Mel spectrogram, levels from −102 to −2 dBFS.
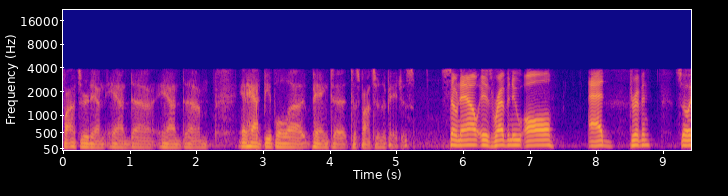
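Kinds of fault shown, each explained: Packet loss with pitch repetition: Around 2.90 to 2.92 s, a gap of about 20 ms, which fits a single lost packet, is filled by repeating the last pitch period of the speech. It sounds like a brief, slightly held buzzy tone rather than silence. That sets it apart from a plain dropout, which leaves a hole or click. The narrowband telephone sound of the G.711 coding continues through the repair.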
